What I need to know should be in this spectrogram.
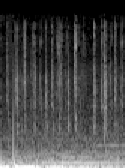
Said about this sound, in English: just address your keyboard and take notes while I talk to ARIS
